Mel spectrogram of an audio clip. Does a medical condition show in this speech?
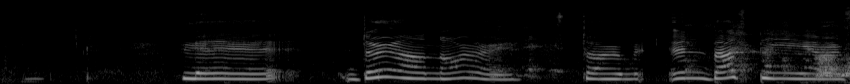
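Yes: ataxia; degenerative.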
